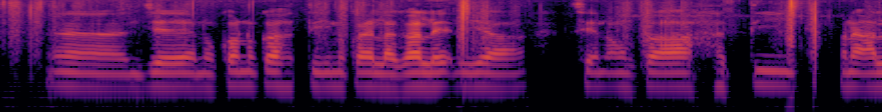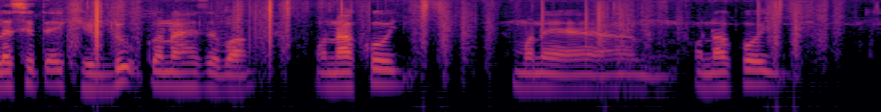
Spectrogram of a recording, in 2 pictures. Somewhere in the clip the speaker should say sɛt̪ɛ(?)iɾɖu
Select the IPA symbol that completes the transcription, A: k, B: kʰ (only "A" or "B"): B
